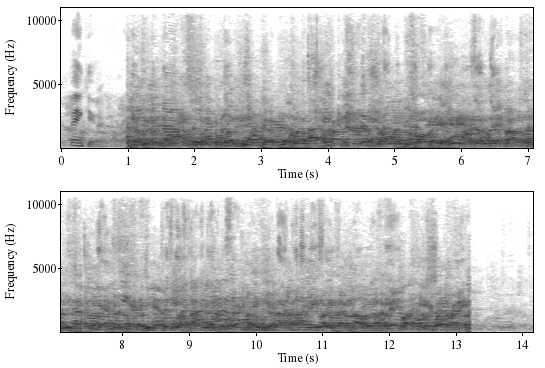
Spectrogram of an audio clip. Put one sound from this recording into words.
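A crowd of people chatter loudly all around in a room.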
